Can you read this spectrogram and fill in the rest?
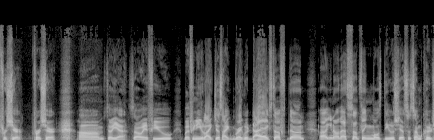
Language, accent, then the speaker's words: English; Illinois, United States; moved away; I'm from Illinois.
